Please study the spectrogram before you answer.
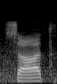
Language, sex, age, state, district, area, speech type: Urdu, male, 30-45, Uttar Pradesh, Aligarh, urban, read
